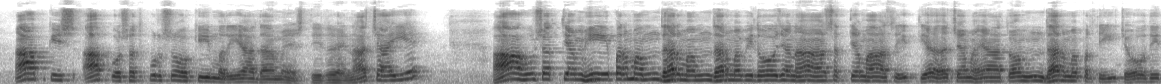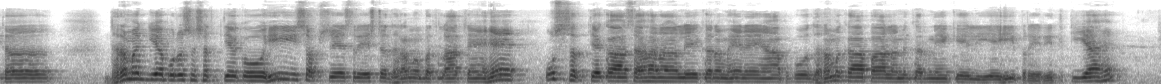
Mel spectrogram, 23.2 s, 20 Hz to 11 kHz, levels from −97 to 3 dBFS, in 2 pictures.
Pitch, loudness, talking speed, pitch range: 155 Hz, -22 LUFS, 125 wpm, 135-185 Hz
